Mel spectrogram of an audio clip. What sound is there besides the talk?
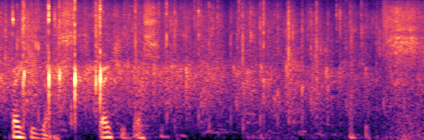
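audience applause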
